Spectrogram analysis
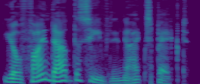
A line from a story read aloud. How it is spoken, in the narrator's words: said Mrs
